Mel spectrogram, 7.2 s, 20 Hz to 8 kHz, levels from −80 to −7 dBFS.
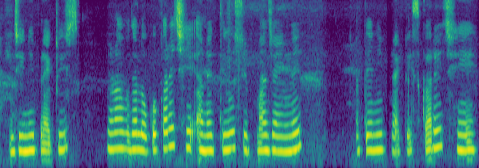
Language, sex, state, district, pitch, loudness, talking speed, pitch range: Gujarati, female, Gujarat, Valsad, 245 Hz, -16 LUFS, 140 wpm, 235-260 Hz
